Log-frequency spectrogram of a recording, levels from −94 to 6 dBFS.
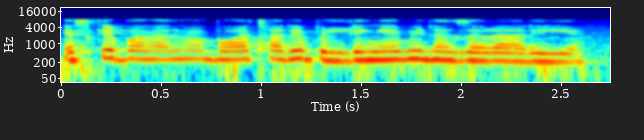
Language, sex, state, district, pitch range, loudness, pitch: Hindi, female, Jharkhand, Deoghar, 235-270 Hz, -13 LUFS, 250 Hz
